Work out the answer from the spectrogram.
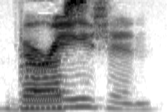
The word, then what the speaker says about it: veraison: Verasion. Verasion, Verasion.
